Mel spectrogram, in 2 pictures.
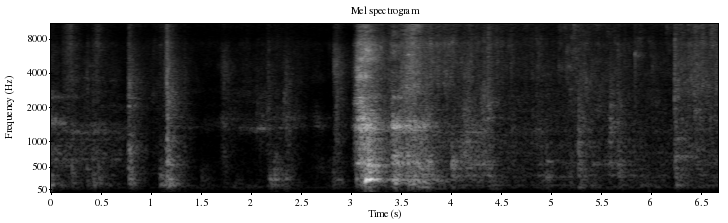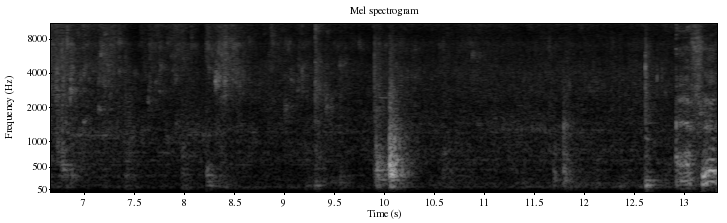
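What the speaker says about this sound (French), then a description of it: "On va rincer les pommes de terre." Running water splashes over Bintje potatoes being rinsed in a kitchen sink, a steady gush with bursts of clatter and handling, mixed with intermittent speech nearby.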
